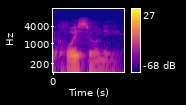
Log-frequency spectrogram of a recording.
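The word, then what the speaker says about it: cloisonné: technique in this design is called that a cloisonne so c-l-o-i-s-o with a accent on the the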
